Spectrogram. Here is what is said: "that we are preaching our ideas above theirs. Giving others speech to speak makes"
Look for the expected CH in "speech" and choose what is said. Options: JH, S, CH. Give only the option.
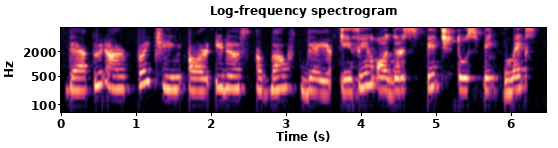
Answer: CH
